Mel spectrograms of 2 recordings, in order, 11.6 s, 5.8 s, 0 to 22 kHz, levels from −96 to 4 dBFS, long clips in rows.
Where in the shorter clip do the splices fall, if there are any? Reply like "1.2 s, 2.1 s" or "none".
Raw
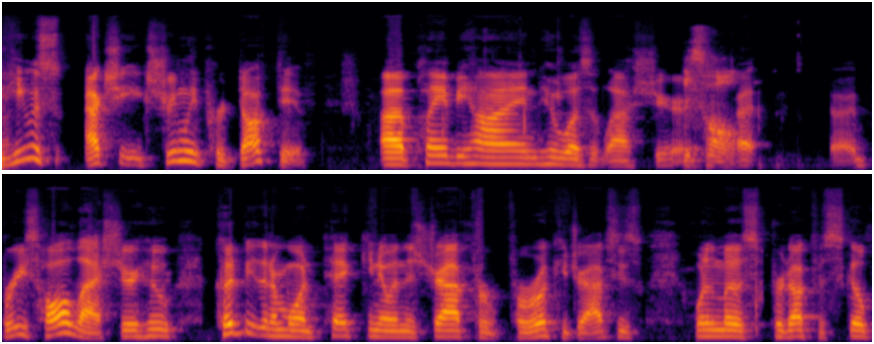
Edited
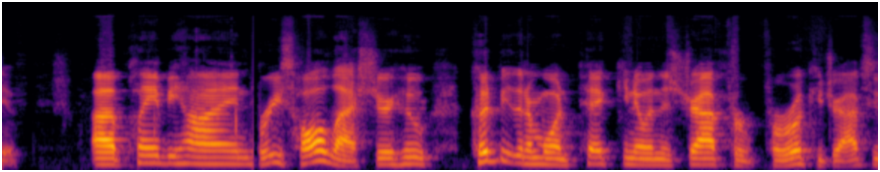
1.6 s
